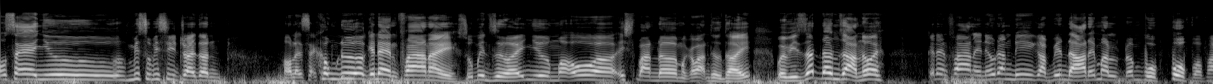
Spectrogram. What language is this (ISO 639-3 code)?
vie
